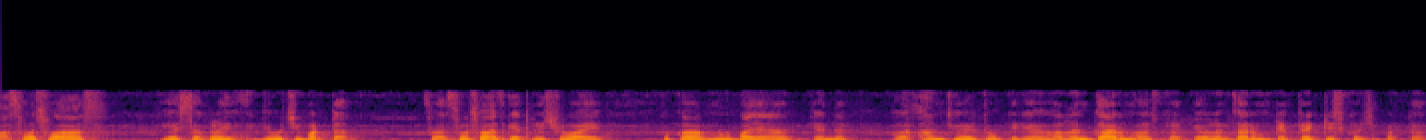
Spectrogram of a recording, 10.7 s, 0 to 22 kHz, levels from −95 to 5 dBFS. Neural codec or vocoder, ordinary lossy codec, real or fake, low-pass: codec, 16 kHz, 2 kbps, FunCodec, trained on Chinese and English, 25 frames a second; none; fake; none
